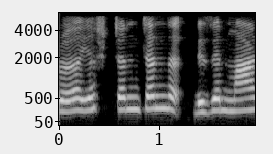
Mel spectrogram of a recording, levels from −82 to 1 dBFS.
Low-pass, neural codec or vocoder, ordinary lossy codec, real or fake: 5.4 kHz; none; none; real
